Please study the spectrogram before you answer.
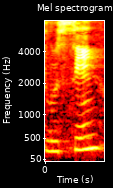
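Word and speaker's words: Lusine: and you just state your name and then spell it for me please my name is lucine l-u-s-i-n-e you guys hearing her okay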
